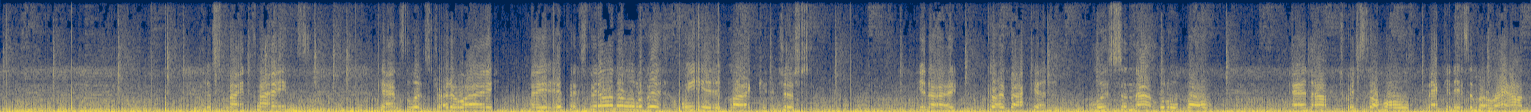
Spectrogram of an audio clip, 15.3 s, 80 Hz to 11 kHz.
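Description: Kawasaki Vulcan S 650 parallel-twin engine running at a steady highway cruise of about 100 km/h, a constant low tone under heavy wind and road noise.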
